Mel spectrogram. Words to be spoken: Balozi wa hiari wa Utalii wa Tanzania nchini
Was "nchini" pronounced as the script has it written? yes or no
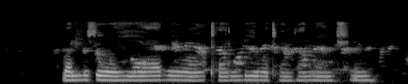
yes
